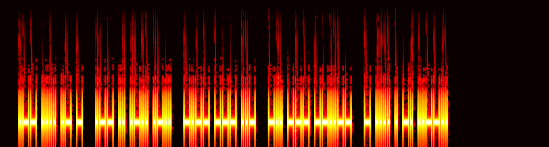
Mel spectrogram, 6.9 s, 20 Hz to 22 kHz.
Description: Morse code, heard as a keyed tone, about 50 wpm, 700 Hz. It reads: WHAT WILL YOU DO, THEN?
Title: Sentences from Top 100 Words 50wpm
